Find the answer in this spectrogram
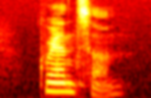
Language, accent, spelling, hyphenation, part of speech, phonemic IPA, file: English, US, grandson, grand‧son, noun, /ˈɡɹæn(d)sʌn/, En-us-grandson.ogg
- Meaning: A son of one's child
